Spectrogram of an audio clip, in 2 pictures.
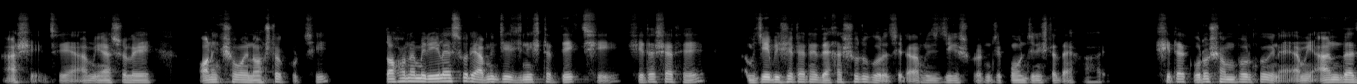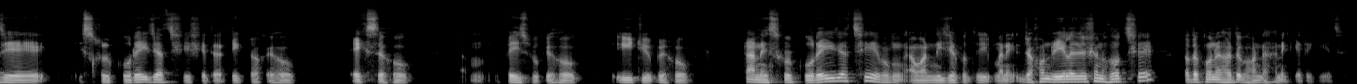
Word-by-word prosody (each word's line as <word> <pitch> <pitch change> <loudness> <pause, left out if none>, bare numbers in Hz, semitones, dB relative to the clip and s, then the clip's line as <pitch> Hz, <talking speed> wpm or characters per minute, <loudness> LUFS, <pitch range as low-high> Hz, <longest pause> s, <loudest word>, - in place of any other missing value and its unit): আসে। - - -3 0.2
যে 85 - -6 0.2
আমি 95 0 -3
আসলে 100 0 -1 0.7
অনেক 110 +2 +1
সময় 110 -3 +2
নষ্ট 100 0 -2 0.2
করছি - - -11 0.7
তখন 130 +3 +4
আমি 145 - +6
realize 145 +2 +5
করি 155 -3 +3
আমি 120 +3 +1
যে 120 - +4
জিনিসটা 115 +2 -1 0.2
দেখছি, 115 0 -1 0.3
সেটার 115 +2 -1
সাথে 120 -4 0 0.6
আমি 100 - -2
যে 115 - +9
বিষয়টা 120 +1 0
নিয়ে 115 -2 0
দেখা 100 +4 -3
শুরু 125 -1 -1
করেছিলাম, 85 -5 -1 0.2
যে 95 - -7
জিজ্ঞেস 95 -1 -3
করলেন - - -6
যে - - -4
কোন 100 - 0
জিনিসটা 95 0 -2
দেখা - - -13
হয়? 115 - -17 0.5
সেটার 125 -1 +2
কোন 110 +2 +2 0.2
সম্পর্কই 115 -2 0
নাই। - - -7
আমি - - 0 0.2
আন্দাজে 105 -1 +3 0.7
scroll 105 -3 -2
করেই 110 +3 +3
যাচ্ছি 110 -2 0
সেটা - - -4
TikTok-এ 95 -1 -5
হোক, 95 -1 -2 0.7
X-এ 95 - +3
হোক 95 -2 -1 0.5
আম - - -23 0.3
Facebook-এ 100 -2 0
হোক, 90 -1 +1 0.5
YouTube-এ 100 -1 +1
হোক 95 -1 -1 0.5
টানা 110 -2 +5
scroll 105 -1 -1
করেই 110 +8 +6
যাচ্ছি 155 +2 -1
এবং 105 -2 -2 0.2
আমার 95 0 +1
নিজের 95 0 +1
প্রতি - - -5 0.2
মানে - - +1 0.2
যখন 135 - +1
realization 130 +3 +5
হচ্ছে 135 +5 0 0.4
ততক্ষণে 115 +1 +2
হয়তো 110 0 +3
ঘণ্টাখানেক 95 -1 -4
কেটে - - -10
গিয়েছে। - - -20
110 Hz, 150 wpm, -25 LUFS, 100-120 Hz, 0.7 s, যে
